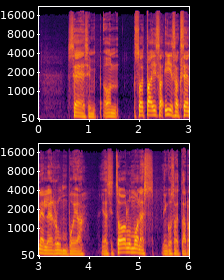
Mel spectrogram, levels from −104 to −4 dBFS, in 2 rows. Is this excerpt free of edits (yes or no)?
yes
